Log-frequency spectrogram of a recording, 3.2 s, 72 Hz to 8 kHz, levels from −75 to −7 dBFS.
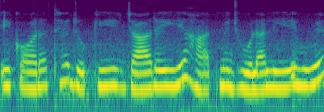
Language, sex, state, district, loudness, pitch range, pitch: Hindi, female, Uttar Pradesh, Hamirpur, -12 LUFS, 195-220 Hz, 210 Hz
